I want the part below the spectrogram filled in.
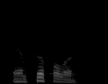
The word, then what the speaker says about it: Amphipolis: through Amphipolis? Amphipolis. Is that right? I'll spell it for you. A-M-P-H-I-P-O-L-I-S.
